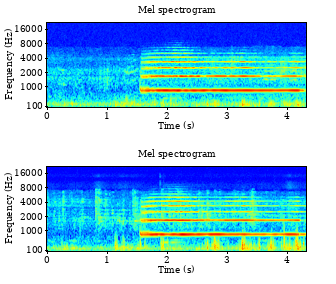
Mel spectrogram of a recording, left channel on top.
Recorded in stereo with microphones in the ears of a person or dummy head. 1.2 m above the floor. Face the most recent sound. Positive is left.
turn(degrees=-20)  # may be behind; listen again after turning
